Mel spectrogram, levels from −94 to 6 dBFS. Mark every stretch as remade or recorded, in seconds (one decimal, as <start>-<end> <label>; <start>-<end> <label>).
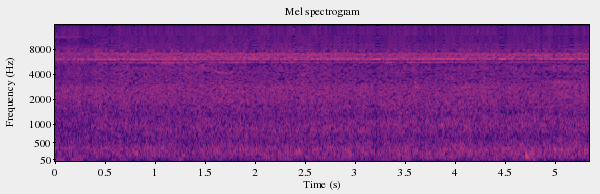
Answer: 0.0-2.9 recorded; 2.9-3.7 remade; 3.7-5.3 recorded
